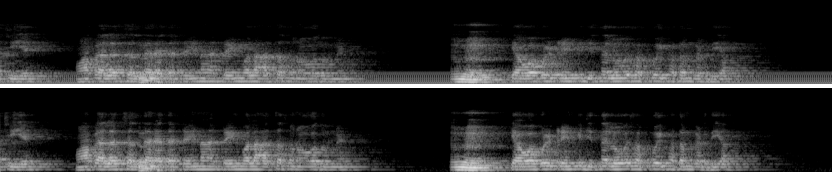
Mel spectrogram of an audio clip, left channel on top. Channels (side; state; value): left; noise; hum, 17 dB below the sound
